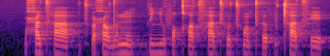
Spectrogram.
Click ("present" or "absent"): absent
